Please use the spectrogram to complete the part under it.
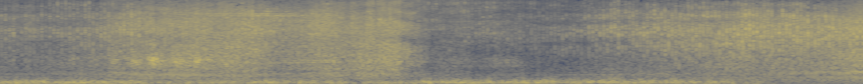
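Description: Go-kart engines buzz and whine loudly as karts race past.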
